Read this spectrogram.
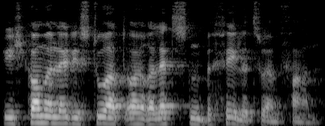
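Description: An actor playing a formal English lord, a royal envoy delivering official word in declaimed classical radio drama style. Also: male voice, mid-range voice, expressive, normal speed, fairly bright tone, natural voice. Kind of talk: classical German verse radio drama acting. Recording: echoey room.

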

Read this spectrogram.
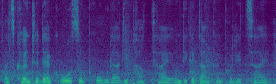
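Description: A woman narrating a dystopian novel solemnly in a radio play, in a measured literary style. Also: low-pitched, fairly even intonation, noisy background, close to an everyday voice.

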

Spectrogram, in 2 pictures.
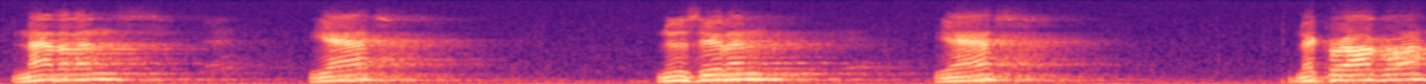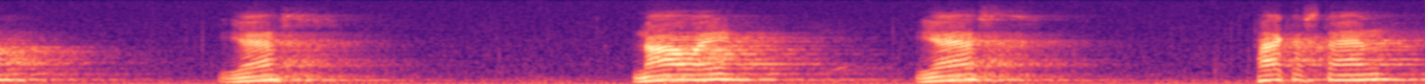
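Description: A man slowly and formally calling a roll at an assembly vote, in an old archival recording. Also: sits high. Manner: slow, formal calling of names. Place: large assembly hall. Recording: lo-fi 1947 archive recording in an echoing hall.

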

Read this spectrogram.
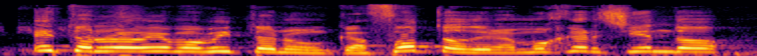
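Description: High-voiced Argentine man joking on radio. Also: expressive, quick pace. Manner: joking, mocking. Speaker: radio show host. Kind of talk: casual comic political chat. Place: bar, live radio broadcast.

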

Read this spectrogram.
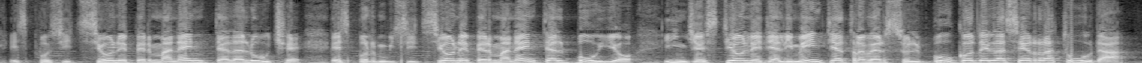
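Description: A man's voice: high voice, normal speed, few pauses, a bit bright. An actor playing an insistent Argentine man haunted by the horrors of dictatorship in a radio play, speaking in an urgent, repetitive way. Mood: grim reciting. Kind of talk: radio theatre acting.

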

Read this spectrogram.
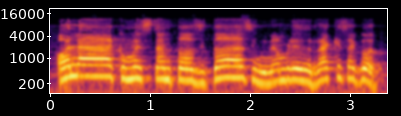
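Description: A woman with a Costa Rican Spanish accent co-hosting a podcast. She speaks warmly and with enthusiasm. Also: high voice, moderate pace, soft background music. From Costa Rica. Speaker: podcast co-host, environmental educator. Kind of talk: casual podcast chat.

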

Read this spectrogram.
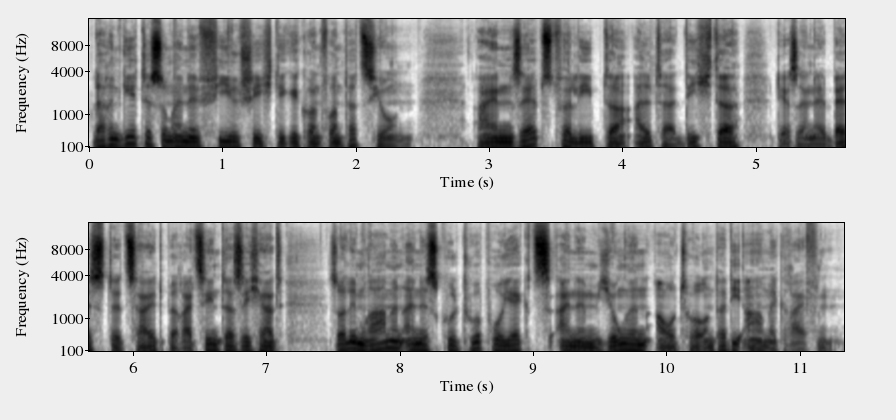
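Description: A man with a deep voice reads a scripted radio introduction. His delivery is measured and factual, and the sound is close and dry, with no room around it. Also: animated, darkish tone, no room sound. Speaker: radio presenter.

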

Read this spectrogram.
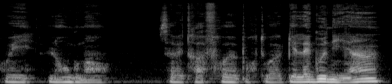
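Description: A man voicing a cruel, vengeful criminal brute with a slow, hollow, menacing delivery in a storybook reading. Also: mid-range voice, animated, warm tone, husky, voice pushed up. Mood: cold vengeance.

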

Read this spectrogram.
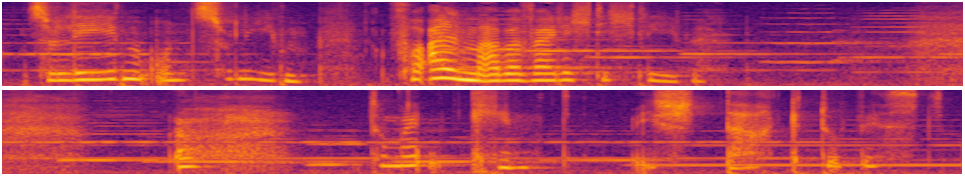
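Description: An actress playing a tender, yearning young woman in love in a 1960s German radio play, breathy and fervent, often dropping to a whisper. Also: high-pitched, a little mellow. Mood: rapturous. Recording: 1960 radio drama, faint music.

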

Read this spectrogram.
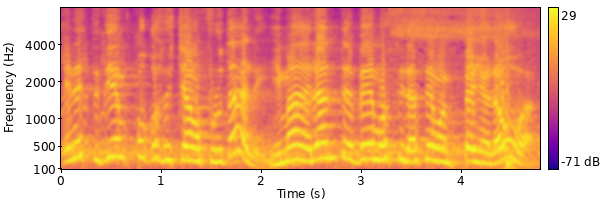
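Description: A very high-voiced, folksy Chilean countryman played by a male actor chats in rustic slang. It is radio drama, with a long reverb and faint noise behind. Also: animated, a little fast. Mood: chatty. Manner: colloquial, rustic. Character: chatty, folksy rural farm labourer, male.

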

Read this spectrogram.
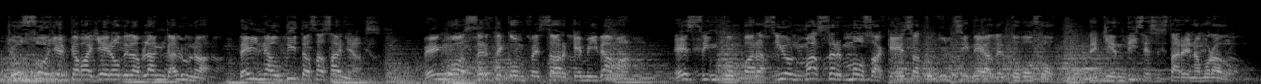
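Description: Radio play casting: a man playing a haughty, boastful knight, high-voiced and formal, over very loud music. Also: fairly even intonation, moderate pace, lightly acted. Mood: haughty challenge. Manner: formal, proclaiming. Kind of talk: radio drama acting.

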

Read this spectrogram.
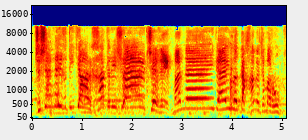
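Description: A woman's voice: very high voice, animated, normal speed, music in the background. An actress playing a blunt, exasperated mother who complains emphatically in a radio comedy-drama.

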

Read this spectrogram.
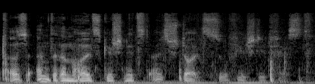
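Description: A man's voice: sits low, moderate pace, darkish tone, lightly acted. An actor playing a self-important, needling male journalist, sardonic and smug, in a German radio crime drama. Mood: wry, confiding. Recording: clear background noise.

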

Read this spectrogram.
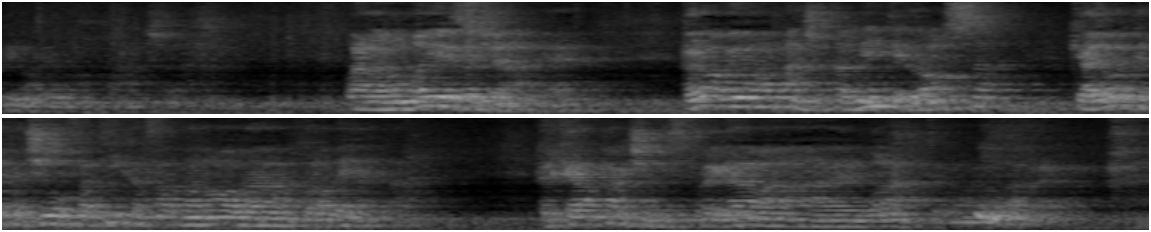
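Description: An actor playing a rough, rambling male truck driver in a colloquial radio theatre monologue, with an earthy, agitated manner. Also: fairly high pitch, expressive, a little fast, close to an everyday voice. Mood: wistful, joking. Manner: earthy, agitated, rhetorical tags, swearing. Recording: echoey distant room, faint noise.

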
